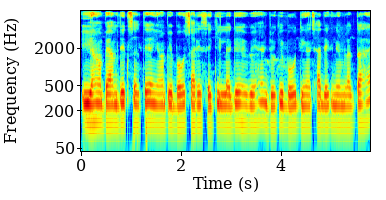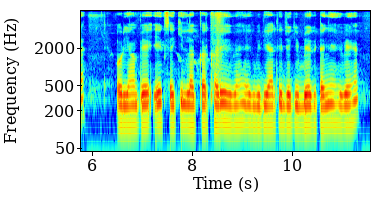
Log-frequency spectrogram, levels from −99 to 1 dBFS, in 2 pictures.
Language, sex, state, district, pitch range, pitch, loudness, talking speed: Bhojpuri, male, Bihar, Saran, 120-130 Hz, 125 Hz, -19 LUFS, 220 wpm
